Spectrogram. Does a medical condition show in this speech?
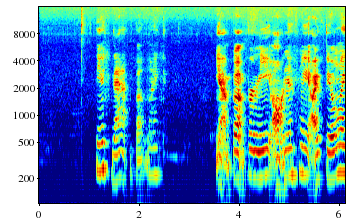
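Yes: brain injury.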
